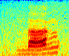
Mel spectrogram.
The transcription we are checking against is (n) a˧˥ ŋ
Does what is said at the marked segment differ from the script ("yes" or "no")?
no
